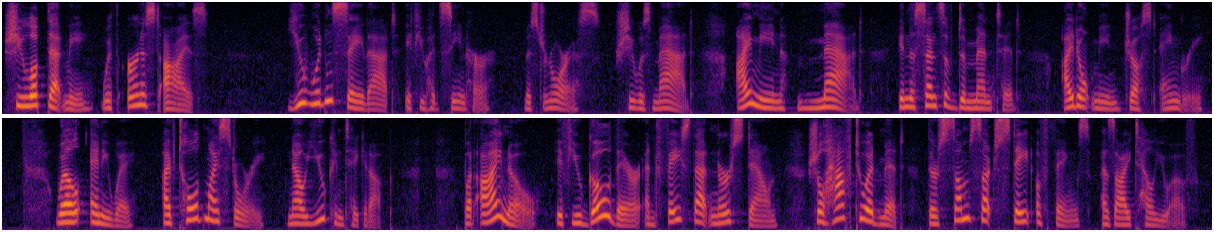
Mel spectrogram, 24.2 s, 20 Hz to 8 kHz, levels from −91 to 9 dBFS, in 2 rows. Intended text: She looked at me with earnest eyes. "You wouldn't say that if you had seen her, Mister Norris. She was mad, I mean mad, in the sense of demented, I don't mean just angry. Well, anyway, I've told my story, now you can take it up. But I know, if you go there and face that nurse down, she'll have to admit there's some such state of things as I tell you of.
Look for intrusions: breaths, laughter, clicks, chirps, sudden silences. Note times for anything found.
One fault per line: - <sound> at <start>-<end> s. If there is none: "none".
none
